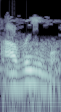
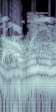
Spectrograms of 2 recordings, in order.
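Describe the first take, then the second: First: The word ends with only a faint u vowel. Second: The word ends with a full nunation n sound.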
